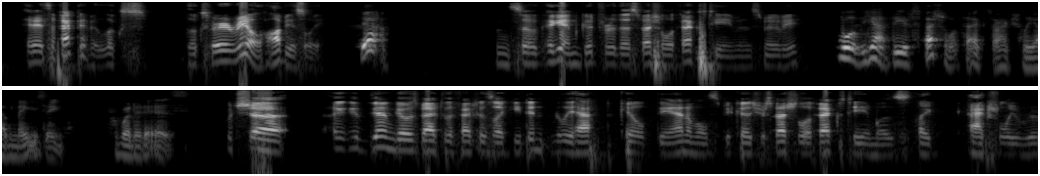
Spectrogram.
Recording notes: Being that it is a first episode, please forgive some of the newbie sound problems.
